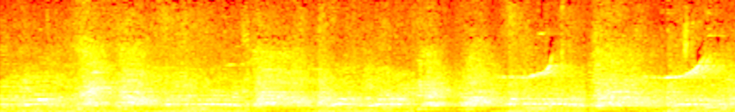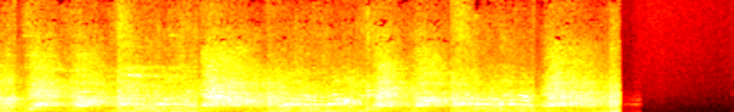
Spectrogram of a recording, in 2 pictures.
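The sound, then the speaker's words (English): A large crowd chants together in loud unison, a dense roar of many voices repeating the rhythmic phrase "Pigs in a blanket, brown like bacon," with occasional whistles rising above before the sound cuts off abruptly. “in particular, I want you to listen to the sound of the crowd size with that.”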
